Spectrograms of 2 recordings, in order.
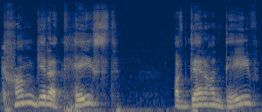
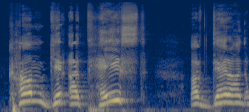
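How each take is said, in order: First: Slow mock read. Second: Higher, slower, mocking the tweet; high mock read. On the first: Host mocking a fan's tweet, slow mock read. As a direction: stretch it out slowly, mocking. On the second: Host mocking a fan's tweet, high slow mock. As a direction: pitch it up in disbelief. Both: Shown as a demonstration. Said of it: "That, that works".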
